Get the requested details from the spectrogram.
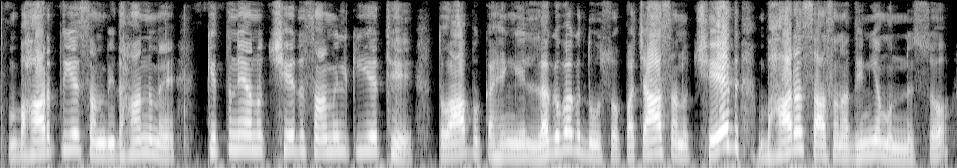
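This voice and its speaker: An exam-prep teacher with a high voice gives an online classroom lecture in clean studio sound with no room ambience. He drills points repeatedly, voices his students' questions, and calls them by fond names.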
